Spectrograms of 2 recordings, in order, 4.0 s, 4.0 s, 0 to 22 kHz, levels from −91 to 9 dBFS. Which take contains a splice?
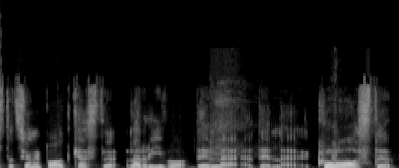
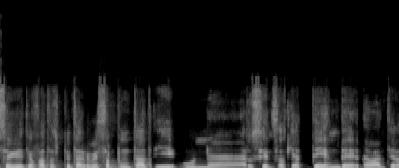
second; 3 cuts; at 1.5 s, 2.5 s, 2.8 s

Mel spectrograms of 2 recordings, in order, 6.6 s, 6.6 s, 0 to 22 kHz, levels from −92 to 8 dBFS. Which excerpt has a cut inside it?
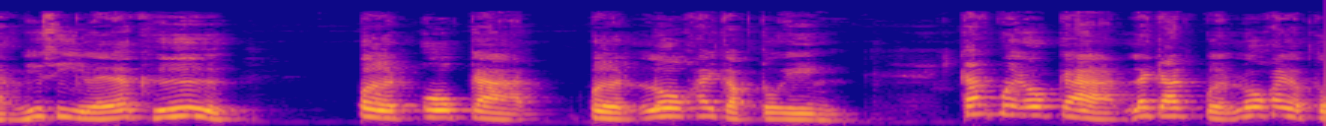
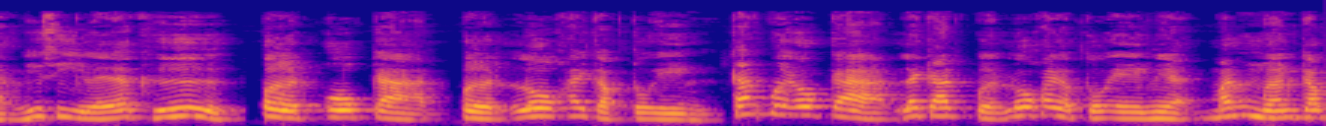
second; 3 cuts; at 1.2 s, 2.2 s, 3.6 s

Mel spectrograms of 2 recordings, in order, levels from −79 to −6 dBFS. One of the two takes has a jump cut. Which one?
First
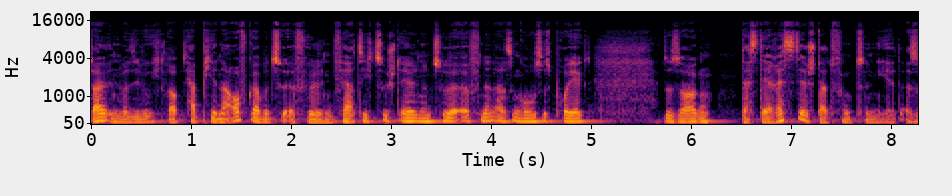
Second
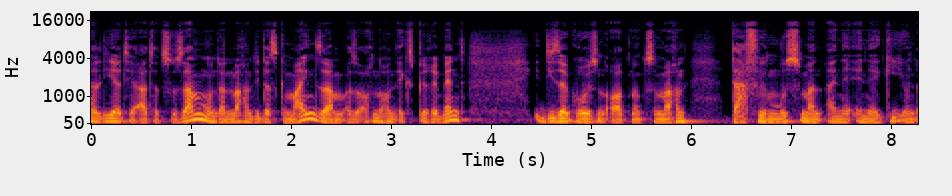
first; 4 cuts; at 1.0 s, 2.4 s, 5.7 s, 6.4 s

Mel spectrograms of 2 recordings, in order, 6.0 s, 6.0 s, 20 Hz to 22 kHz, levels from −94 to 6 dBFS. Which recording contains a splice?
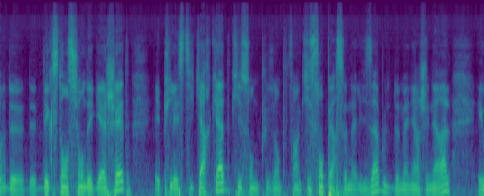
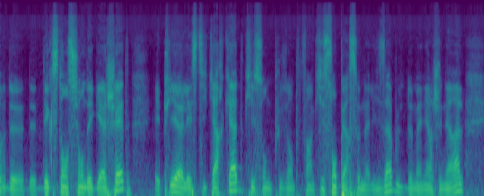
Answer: first; 1 cut; at 2.1 s

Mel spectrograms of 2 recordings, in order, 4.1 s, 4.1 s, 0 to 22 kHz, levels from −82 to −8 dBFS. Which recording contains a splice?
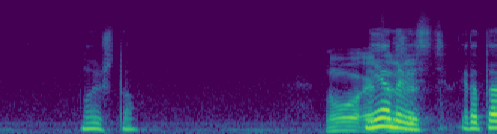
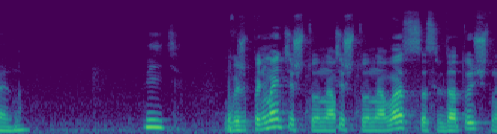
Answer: second; 1 cut; at 2.8 s

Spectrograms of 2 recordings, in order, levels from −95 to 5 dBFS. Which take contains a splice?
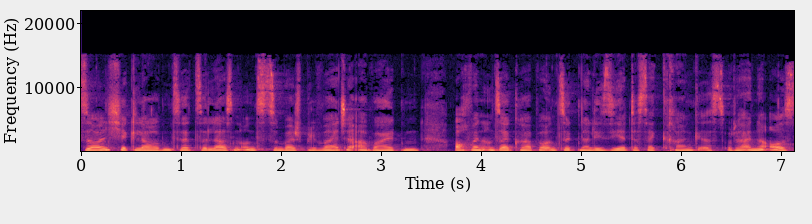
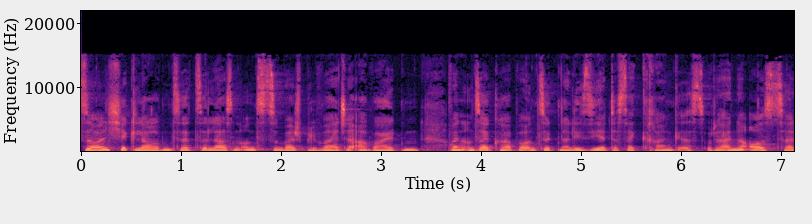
second; 1 cut; at 3.7 s

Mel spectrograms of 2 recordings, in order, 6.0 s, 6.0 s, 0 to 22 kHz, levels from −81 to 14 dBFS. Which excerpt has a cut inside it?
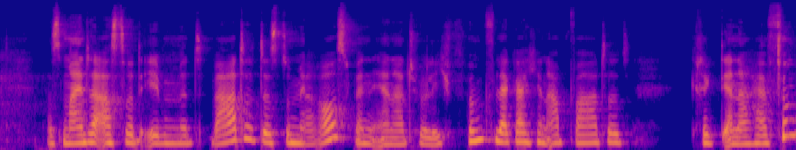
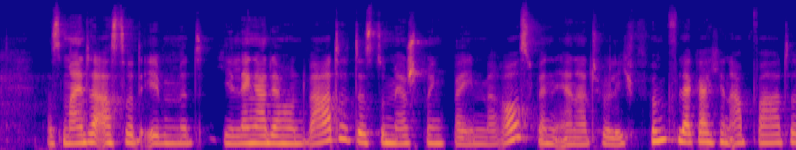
first; 2 cuts; at 1.6 s, 2.3 s

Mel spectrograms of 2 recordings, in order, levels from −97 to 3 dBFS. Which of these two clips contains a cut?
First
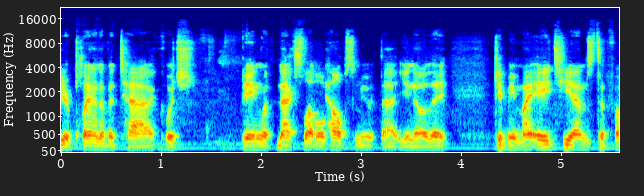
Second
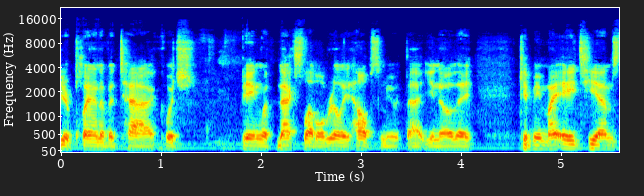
first; 1 cut; at 2.6 s

